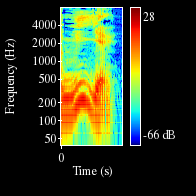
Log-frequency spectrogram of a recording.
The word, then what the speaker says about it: millet: Le millet, here, I, and then double L, so I, millet. ET at the end, open, millet.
